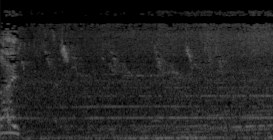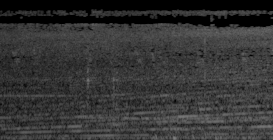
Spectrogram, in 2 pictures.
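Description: An electric train approaches with a rising, whining hum.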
